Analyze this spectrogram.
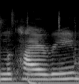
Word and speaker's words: Makiah Rea: as always this is Makai Reem my name rhymes with unfiltered me and that's how you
